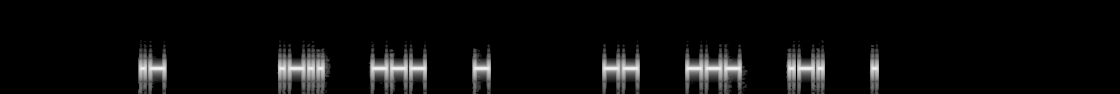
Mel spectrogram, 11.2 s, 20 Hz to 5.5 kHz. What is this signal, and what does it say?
Morse code, heard as a keyed tone, about 25 wpm, spaced as for 13 wpm, 600 Hz. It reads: A LOT MORE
